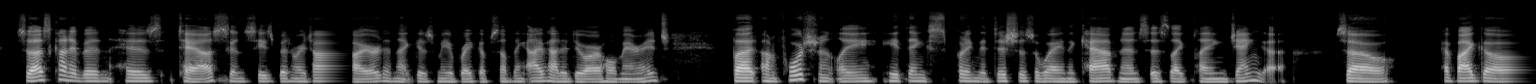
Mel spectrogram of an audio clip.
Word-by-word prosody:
so - - -4
that's 180 +5 +6
kind 215 -4 +2
of 165 -3 0
been 155 -2 -1
his 150 -1 -1
task 135 +3 +2
since 135 -3 -5
he's 140 -1 -4
been 140 0 -3
retired, 140 -1 -1
and 140 -2 -6
that 135 - -5
gives 135 -1 -5
me 135 - -5
a - - -2
break 130 0 -3
of 135 0 -6
something 140 0 -6
I've 150 +1 +1
had 135 -4 +2
to 135 -1 -2
do 130 0 -2
our 130 0 +2
whole 130 -1 -2
marriage, 130 +7 -4 0.6
but 155 -1 +8
unfortunately, 145 - -1
he 155 -2 -1
thinks 155 -3 -5
putting 150 -2 -2
the 135 - -4
dishes 150 +1 -2
away 140 -1 0
in 135 - -3
the 135 - -4
cabinets 140 -2 +1
is 135 0 -2
like 130 -2 -1
playing 130 -2 -2
Jenga, 175 - -2 0.5
so 135 -2 +4 0.5
if 155 - 0
I 150 0 +8
go 135 -3 +1
140 Hz, 175 wpm, -23 LUFS, 135-150 Hz, 0.6 s, but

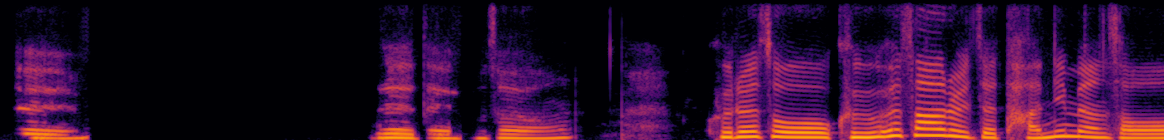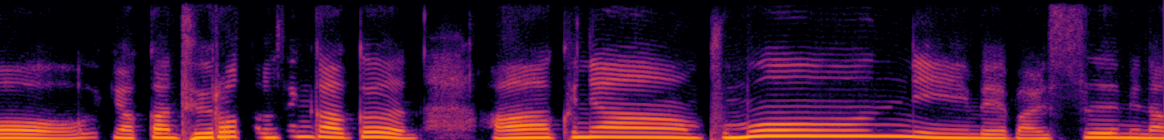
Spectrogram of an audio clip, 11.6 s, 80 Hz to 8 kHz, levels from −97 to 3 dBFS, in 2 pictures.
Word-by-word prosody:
네. 210 -3 -2 1.5
네네. 230 0 +1 0.3
맞아요. 205 +1 -4 0.7
그래서 270 -2 +3
그 260 +1 +3
회사를 350 -1 +4
이제 255 -3 -1
다니면서 225 -5 -1
약간 230 +1 -1
들었던 250 +1 0
생각은 270 -5 -1 0.4
아 230 +3 +1
그냥 265 -3 0
부모님의 310 -5 +1
말씀이나 220 +3 -3
245 Hz, 195 characters per minute, -23 LUFS, 220-280 Hz, 1.5 s, 회사를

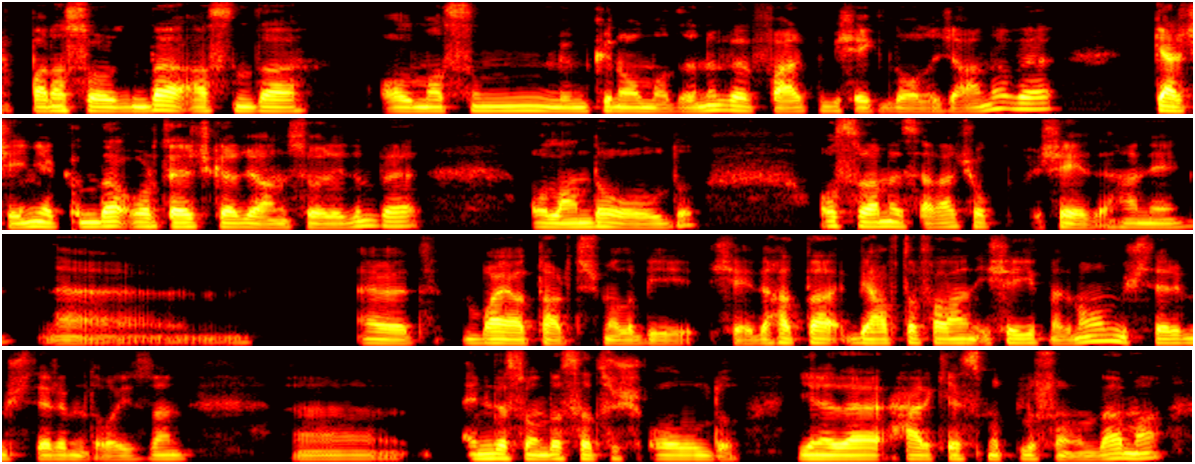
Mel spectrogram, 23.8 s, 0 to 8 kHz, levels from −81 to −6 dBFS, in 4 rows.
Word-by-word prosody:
bana 110 - +4
sorduğunda, 100 +3 +4
aslında 100 0 +1 0.3
olmasının 100 +3 -1 0.3
mümkün 95 +2 -1
olmadığını 95 +5 -1
ve - - +1
farklı 95 +2 -1
bir 105 - -7
şekilde 90 -1 -3
olacağını 95 - -4
ve 155 +1 +2 0.5
gerçeğin 95 +4 +6
yakında 115 +2 +3
ortaya 110 -1 +5
çıkacağını 95 -4 +1
söyledim 95 +9 -1
ve 125 0 0 0.5
olan 100 0 +2
da 115 - +4
oldu. 90 -2 -1 0.6
O 125 - +2
sıra, 120 -2 +4
mesela, 110 -2 0
çok 110 -2 -4 0.2
şeydi. 85 - 0
Hani, 100 0 -5 0.3
aaa, 90 0 -9 1.1
evet, 95 -2 -1
bayağı 95 -2 +4
tartışmalı 90 -1 -3
bir 85 -1 -6
şeydi. - - -4
Hatta - - +3
1 - - +2
hafta 100 +2 +1
falan 105 -1 +1
işe 100 +2 -2
gitmedim 105 -2 -4
ama 145 +4 0
müşteri 110 -7 -1
müşterimdi. 100 -2 -4
O 90 - -3
yüzden, 100 +2 -6 0.5
aaa, 100 +1 -9 0.5
eninde 115 +1 +3
sonunda 105 0 +1
satış - - -2
oldu. 100 -1 -2 0.3
Yine 105 -1 +4
de 100 0 +6
herkes 100 -2 -1
mutlu - - -5
sonunda 85 +6 -3
ama, 125 +2 +1
100 Hz, 140 wpm, -24 LUFS, 95-110 Hz, 1.1 s, gerçeğin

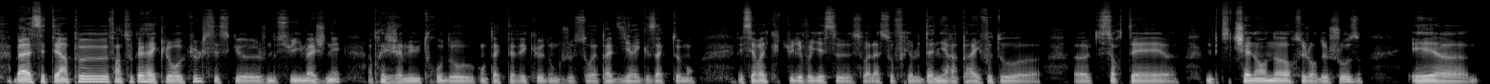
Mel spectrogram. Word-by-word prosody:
Bah, 105 +1 +10
c'était 110 +1 +3
un 105 - +6
peu 125 0 +4
enfin 110 -3 +2
en 100 - 0
tout - - -5
cas, 135 - +6
avec 105 -4 +3
le 105 - +3
recul, 100 +9 +1
c'est 100 - -5
ce 95 - -10
que 85 -3 0
je 85 - -8
me 90 - -1
suis 100 - -1
imaginé. 95 +2 +1 0.2
Après, - - -2
j'ai 85 - -2
jamais 90 +1 +1
eu 90 - 0
trop 95 - -3
de 85 -2 0
contacts 85 +3 -5
avec 90 +3 -4
eux, 100 - +1
donc 80 -3 -7
je - - -9
saurais 75 -1 -6
pas 85 - -1
dire 85 +3 -4
exactement. 80 +2 -4 0.4
Mais - - -6
c'est - - +1
vrai 90 +3 +3
que - - -13
tu - - -6
les 85 - +2
voyais 85 +1 0
se 80 -2 -3
s 75 - -10
voilà, - - -3
s'offrir 90 - -6
le 80 - -5
dernier 85 +3 0
appareil 85 -1 -3
photo, 85 -2 -2
heu, 70 -1 -6 0.4
heu, 80 0 -2
qui - - -8
sortait, 85 0 0
heu, 75 - -7 0.3
une - - 0
petite - - -9
chaîne 90 -1 +7
en 95 +1 +5
or, 90 -1 +3
ce - - -1
genre 85 -3 -2
de 80 0 0
choses. 105 +2 -2 0.5
Et, 95 +2 +5
hem, 80 -6 +1
90 Hz, 260 wpm, -24 LUFS, 85-95 Hz, 0.5 s, Bah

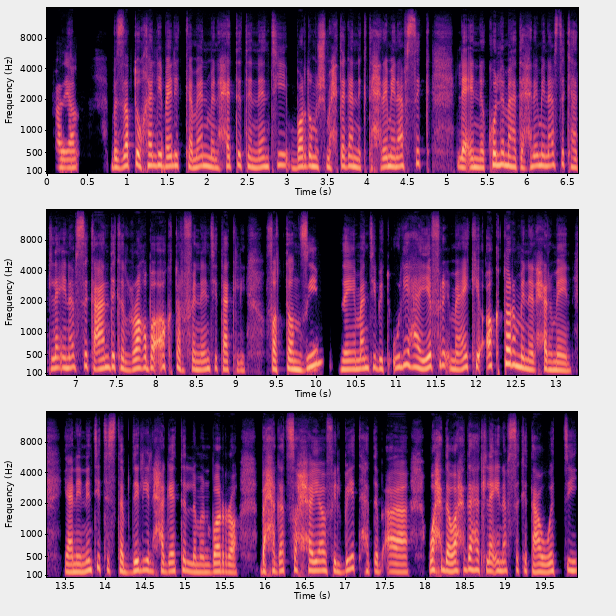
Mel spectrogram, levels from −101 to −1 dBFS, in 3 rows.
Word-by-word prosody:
فيال 180 0 0 0.4
بالضبط، 215 +6 +1
وخلّي 230 0 +2
بالِك 215 +1 0
كمان 195 +3 -1
من 190 -4 0
حتّة 215 +2 -3
إن 180 -2 -1
أنتِ 200 +5 -2
برضه 205 -1 0
مش 200 -1 -1
محتاجة 215 +3 -2
إنِّك 190 -4 -1
تحرمي 200 +2 0
نَفْسِك، 220 +6 -4 0.3
لإن 185 -1 +2
كل 240 +6 +3
ما 215 -3 +3
هتحرمي 210 +5 -1
نَفْسِك 230 0 -4
هتلاقي 215 +4 -1
نَفْسِك 230 0 -3
عندِك 220 +4 +3
الرغبة 210 +4 +3
أكتر 250 - -2
في 180 +4 -5
إن 175 - 0
أنتِ 195 +3 -2
تاكلي، 175 -5 -3 0.3
فالتنظيم 200 - +2 0.2
زي 185 +1 +2
ما 195 - +2
أنتِ 215 +2 -1
بتقولي 225 +6 -2
هيفرق 235 +3 +2
معاكِ 190 +5 0 0.2
أكتر 285 +3 +4
من 225 -6 +4
الحرمان، 175 -3 +1 0.3
يعني 170 0 +2
إن 170 - 0
أنتِ 215 +6 0
تستبدلي 200 -2 0
الحاجات 190 0 -1
اللي 180 -4 -1
من 165 0 -2
برّا 185 -1 +2 0.3
بحاجات 195 +1 0
صحيّة 205 -2 +2
في 195 - -5
البيت 205 +8 -1
هتبقى 175 -2 0 0.2
واحدة، 210 -3 +4
واحدة 215 +4 +3
هتلاقي 200 -2 0
نَفْسِك 195 +2 -5
اتعودتِ 175 +2 -1
200 Hz, 170 wpm, -23 LUFS, 180-220 Hz, 0.4 s, أكتر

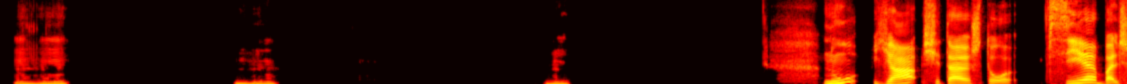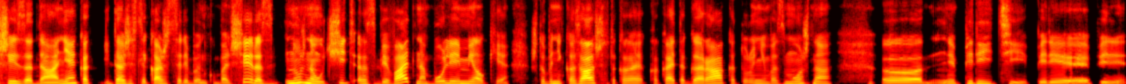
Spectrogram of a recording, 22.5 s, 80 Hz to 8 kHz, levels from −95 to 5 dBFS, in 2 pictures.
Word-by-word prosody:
Мгм. 160 +1 -13 1.7
Мгм. 165 0 -15 2.8
М. 145 -1 -13 2.5
Ну, 220 - -1
я 180 +3 +6
считаю, 165 -2 +5
что 155 -4 -3 0.3
все 245 +9 +7
большие 180 +3 +3
задания, 150 - 0
как 190 -6 -1
и 175 - -18
даже 170 -2 0
если 165 +1 -3
кажется 160 +2 -1
ребенку 145 -3 -11
большие, 130 - +2
раз 160 - +1
нужно 225 +1 -1
учить 225 +7 -3
разбивать 155 -3 +1
на 160 -2 -6
более 190 +4 -3
мелкие, 170 -4 -6 0.2
чтобы 175 -1 -11
не 175 - -7
казалось, 215 +9 +2
что - - -9
такая 155 -2 -8
какая-то 165 0 -6
гора, 185 +9 0
которую 155 -4 -13
невозможно, 165 +3 -7 0.5
э, - - -10
м, 150 +1 -5
перейти, 170 -3 -6
пере 150 -1 -4
пере 155 -2 -7
165 Hz, 100 wpm, -23 LUFS, 155-185 Hz, 2.8 s, все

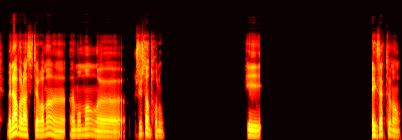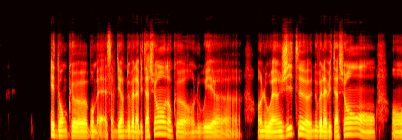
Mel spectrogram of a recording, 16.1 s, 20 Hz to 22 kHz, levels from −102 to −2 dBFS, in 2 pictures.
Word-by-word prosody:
mais - - +4
là 165 - +12
voilà 130 -5 +6
c'était 115 - +1
vraiment 120 +6 +1
un 110 -7 -3
un 115 0 -3
moment, 120 0 -4
heu, 95 -1 -1 0.3
juste 140 +2 +2
entre 115 -4 -1
nous. 100 -2 -11 1.7
Et 110 -2 0 2.2
Exactement. 125 -3 +2 1.0
Et 130 -2 +5
donc, 105 -1 -3
heu, 100 -1 +1
bon, 110 +2 -3
beh, - - -4
ça - - 0
veut - - -9
dire 105 -1 0
nouvelle 110 -1 0
habitation 140 +10 +1
donc, 110 -6 -5
heu, 100 - -1
on 90 -1 -5
louait, 95 0 -4
heu, - - -4 0.6
on - - -2
louait 100 -2 +1
un 100 +1 0
gîte, 135 +8 +2
heu, 130 -9 +1
nouvelle 110 +1 +1
habitation 105 +6 +1
on 105 -9 -2 0.3
on - - -6
110 Hz, 140 wpm, -26 LUFS, 100-125 Hz, 2.2 s, là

